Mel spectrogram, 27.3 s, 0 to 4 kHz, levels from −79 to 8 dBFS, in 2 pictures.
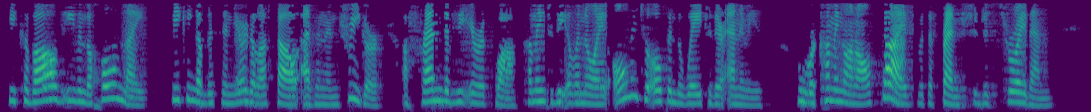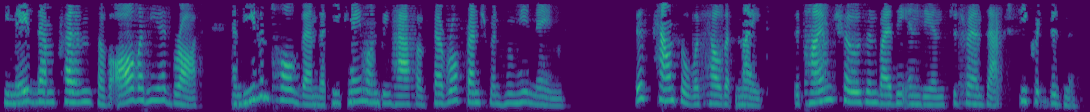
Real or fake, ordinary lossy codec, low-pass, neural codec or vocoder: real; AAC, 16 kbps; 3.6 kHz; none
